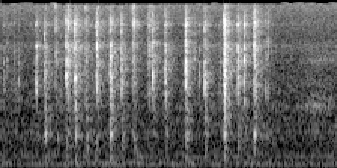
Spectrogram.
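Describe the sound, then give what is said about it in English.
Fingers type a message on a computer keyboard, with many quick, faint key clicks in an uneven rhythm and no voices. “Let me just type one message here.”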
